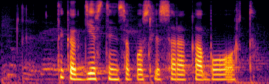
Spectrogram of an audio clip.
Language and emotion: Russian, neutral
